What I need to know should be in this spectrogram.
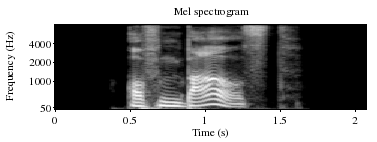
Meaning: second-person singular present of offenbaren
- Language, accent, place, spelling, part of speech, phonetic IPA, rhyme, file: German, Germany, Berlin, offenbarst, verb, [ɔfn̩ˈbaːɐ̯st], -aːɐ̯st, De-offenbarst.ogg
